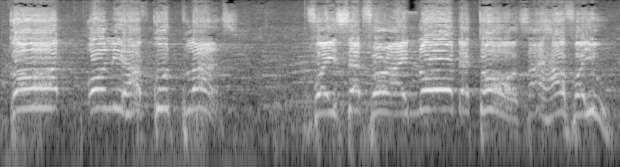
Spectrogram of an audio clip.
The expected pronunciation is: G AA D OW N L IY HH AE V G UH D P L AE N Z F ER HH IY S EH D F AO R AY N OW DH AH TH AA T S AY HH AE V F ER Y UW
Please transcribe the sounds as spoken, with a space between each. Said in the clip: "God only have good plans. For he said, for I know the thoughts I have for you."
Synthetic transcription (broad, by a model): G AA D OW N L IY HH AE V G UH D P L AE N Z F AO HH IY S EH D F AO R AY N OW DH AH T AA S AY HH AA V F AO Y UW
